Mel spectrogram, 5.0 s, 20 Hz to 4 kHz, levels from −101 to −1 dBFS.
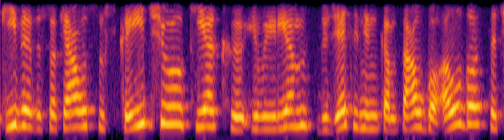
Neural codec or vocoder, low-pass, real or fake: vocoder, 44.1 kHz, 80 mel bands, Vocos; 3.6 kHz; fake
